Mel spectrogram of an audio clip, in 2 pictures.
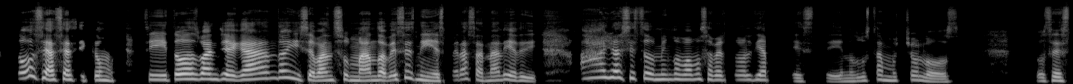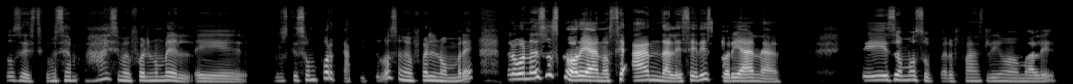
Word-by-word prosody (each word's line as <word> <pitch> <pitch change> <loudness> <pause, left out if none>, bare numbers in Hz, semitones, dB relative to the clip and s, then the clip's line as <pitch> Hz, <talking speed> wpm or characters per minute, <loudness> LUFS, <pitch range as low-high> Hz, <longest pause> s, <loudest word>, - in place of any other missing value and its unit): todo 285 +8 -1
se 290 - +4
hace 215 +1 +3
así 185 -5 -2
como 190 -2 -5 0.2
sí 215 -2 -2
todos 245 +2 +5
van 250 -2 +4
llegando 245 +7 +3
y 275 -7 -3
se 190 - -1
van 190 +2 +2
sumando. 185 -2 +1
A - - +1
veces, 225 +9 -3
ni 190 -6 -1
esperas 205 +10 -7
a - - -2
nadie 195 +3 -3
di 160 -5 -7 0.4
ay, 310 +4 -4
ya 310 -1 +1
sí, 290 - -4
este 275 0 -6
domingo 230 0 -4
vamos 230 +1 -5
a - - -4
ver 210 -1 -5
todo 215 +1 -11
el 215 - -9
día, 210 -2 -4 0.2
este, 140 -2 -13
nos 145 +2 -11
gusta 180 +6 -8
mucho 185 +2 -9
los 130 -6 -8 0.7
los 160 +2 -11
estos 180 +1 -7
este, 150 -3 -7
¿cómo 165 +1 -9
se 190 +3 -5
llama? 180 - -11
Ay, 250 +2 -8
se 200 - -7
me 175 -2 -2
fue 185 +2 -2
el 175 - -5
nombre, 180 -1 0 0.2
eh, 135 -4 -6 0.3
los 165 0 -14
que 195 - -8
son 215 +2 -4
por 290 +2 -1
capítulo, - - -10
se 240 - -7
me 185 -2 0
fue 190 +3 -2
el 185 - 0
nombre. 165 - -3 0.3
Pero 240 +1 +2
bueno, 260 +1 +6
esos 435 +8 +2
coreanos, 180 -4 +9
se - - +4
Ándale, 180 -6 +6
series 210 +7 -1
coreanas. 155 -4 +3 0.8
Sí, 200 +2 0
somos 210 -3 -1
súperfans. 160 0 -9
Mi 155 0 -9
mamá 145 -2 -6
le 150 +4 -8
190 Hz, 205 wpm, -22 LUFS, 160-225 Hz, 0.8 s, coreanos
